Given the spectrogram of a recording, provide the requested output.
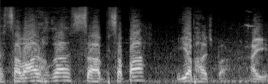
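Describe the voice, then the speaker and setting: A man speaks with light background noise. The sound is dry with no echo. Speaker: news reporter. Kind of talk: news piece to camera. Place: street. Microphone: handheld.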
